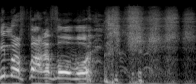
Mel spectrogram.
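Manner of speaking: put-on coach's furious yell. Imagining the coach going over the table at people: imitating Chris Scott yelling angrily. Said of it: "start punching people, going like".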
